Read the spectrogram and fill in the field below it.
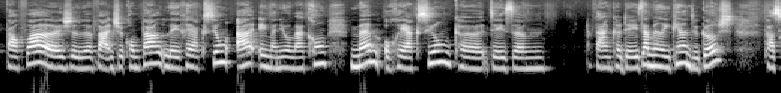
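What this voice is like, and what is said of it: American accent speaking French. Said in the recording (French): “moi je suis américaine. Euh, on entend peut-être avec mon accent”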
